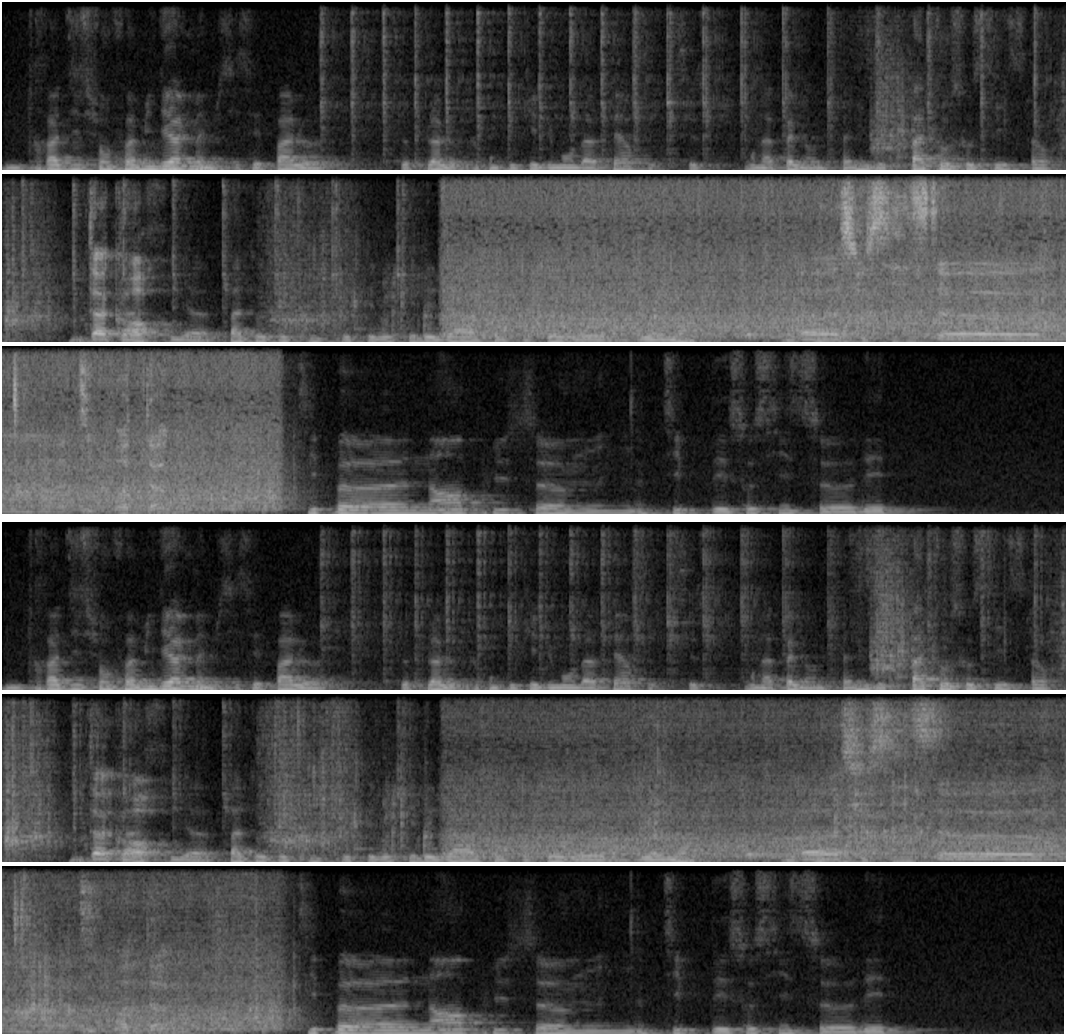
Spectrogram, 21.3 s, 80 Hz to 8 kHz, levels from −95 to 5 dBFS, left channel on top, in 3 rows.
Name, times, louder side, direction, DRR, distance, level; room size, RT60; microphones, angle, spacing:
voice 1, 0.0-2.2 2.8-4.2 4.6-4.7 5.0-7.0 7.5-7.7 7.9-9.2 9.5-11.7 12.3-12.6 16.2-20.1, equal, ahead, 7 dB, 1.5 m, -38 dB
sound 1, 2.1-6.3 6.5-6.6 6.9-7.0 7.2-9.0 9.3-9.4 9.7-9.9 10.3-10.4 11.3-11.6, left 5 dB, 25° left, 2.4 m, -45 dB
sound 2, 5.7-6.3 6.7-7.8 8.4-8.5 8.8-10.5 10.9-11.8 12.5-13.4 14.1-14.7 15.5-16.2, right 4 dB, 30° right, 2.2 m, -45 dB
voice 2, 7.6-8.1 12.4-15.5, left 4 dB, 80° left, 5 dB, 2.2 m, -33 dB
sound 3, 10.0-16.1, left 4 dB, 50° left, 1.3 m, -36 dB
28.0 x 16.0 x 3.2 m, 0.84 s
head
